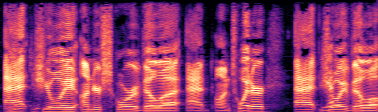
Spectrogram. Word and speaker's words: Joy Villa: Italian, but we pronounce it the Italian way, so a lot of people can Joy Villa.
